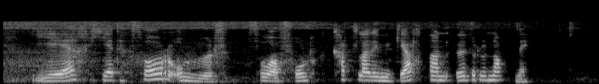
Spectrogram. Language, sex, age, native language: Icelandic, female, 30-39, German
